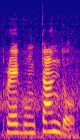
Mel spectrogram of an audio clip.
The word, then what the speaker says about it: preguntando: Pregun- preguntando. Preguntan. They say a T, but you want your T to pronounce like with a ta, ta, tando.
